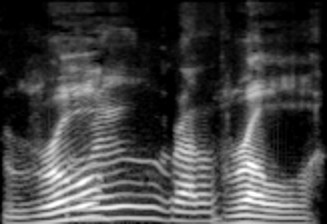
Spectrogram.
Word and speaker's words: rural: Rural. The second vowel sound is the same as the second vowel sound in focus, and rural.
